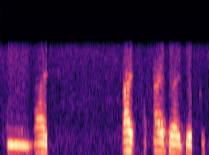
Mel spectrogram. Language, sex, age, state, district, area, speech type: Kannada, male, 60+, Karnataka, Vijayanagara, rural, conversation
